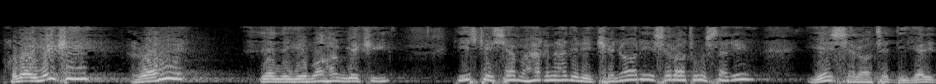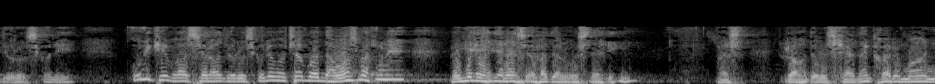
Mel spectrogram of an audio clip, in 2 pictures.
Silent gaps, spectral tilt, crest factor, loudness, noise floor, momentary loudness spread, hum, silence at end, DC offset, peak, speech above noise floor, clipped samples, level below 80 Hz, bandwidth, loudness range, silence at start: none; -5.5 dB/octave; 14 dB; -21 LUFS; -44 dBFS; 15 LU; none; 0 s; under 0.1%; -8 dBFS; 23 dB; under 0.1%; -44 dBFS; 6.2 kHz; 3 LU; 0 s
